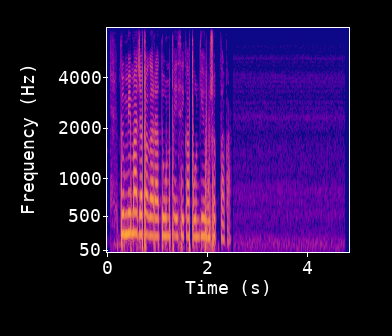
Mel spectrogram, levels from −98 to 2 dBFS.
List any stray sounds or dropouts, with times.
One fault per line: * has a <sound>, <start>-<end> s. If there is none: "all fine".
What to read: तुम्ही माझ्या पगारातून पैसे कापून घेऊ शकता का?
all fine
